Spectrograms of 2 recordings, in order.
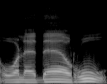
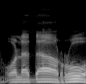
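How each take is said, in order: First: The last vowel is a u sound. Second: The last vowel is an o sound. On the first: The speaker calls it right. "আরবিতে ওকার নেই" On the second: The speaker calls it wrong. "ওয়ালাদা রো হয় না"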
